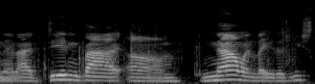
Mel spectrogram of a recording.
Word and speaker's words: Now and Later: in my pack and i still come nine laters and i think it's because i don't know why people never said now and later nobody ever pronounced it that way and i'm not going to disrespect the history of it by mispronouncing it in the colony now and later it was nine laters because maybe because we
